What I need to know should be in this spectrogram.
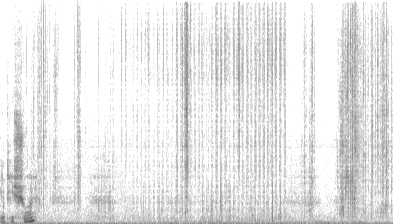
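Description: Metallic foil crinkles and rustles under fingers.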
